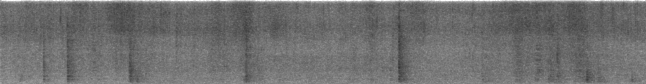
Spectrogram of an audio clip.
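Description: Fish frying in a pan of butter and oil, a steady close sizzle with soft crackles and occasional louder pops and spits, no voices over it.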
